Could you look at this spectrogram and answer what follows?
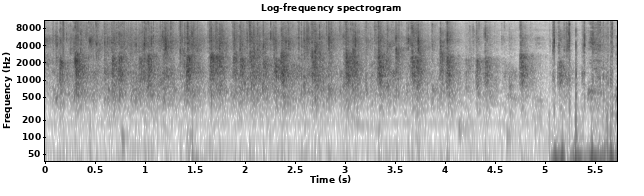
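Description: Audience applause at an art museum residency event, a dense, even wash of clapping from a room of people that fades out near the end, followed by a few louder knocks and thumps.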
